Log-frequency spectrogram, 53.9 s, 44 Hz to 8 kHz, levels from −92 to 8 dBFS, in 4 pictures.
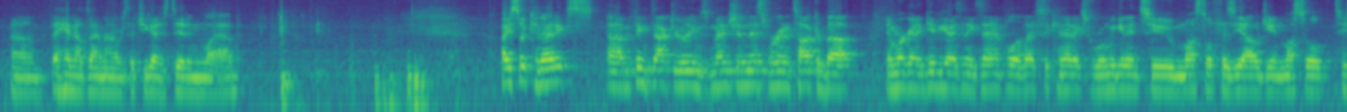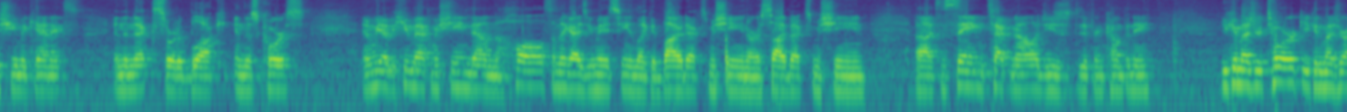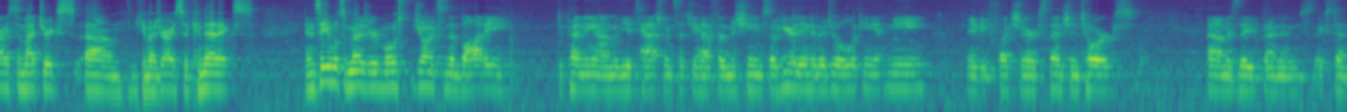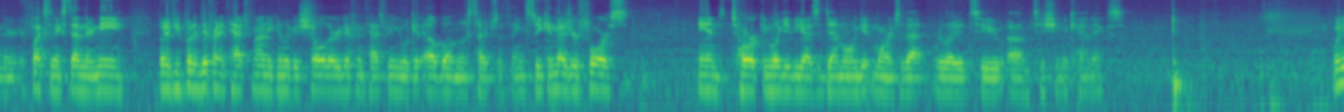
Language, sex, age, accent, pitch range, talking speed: English, male, 20-39, American, 120-135 Hz, 220 wpm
